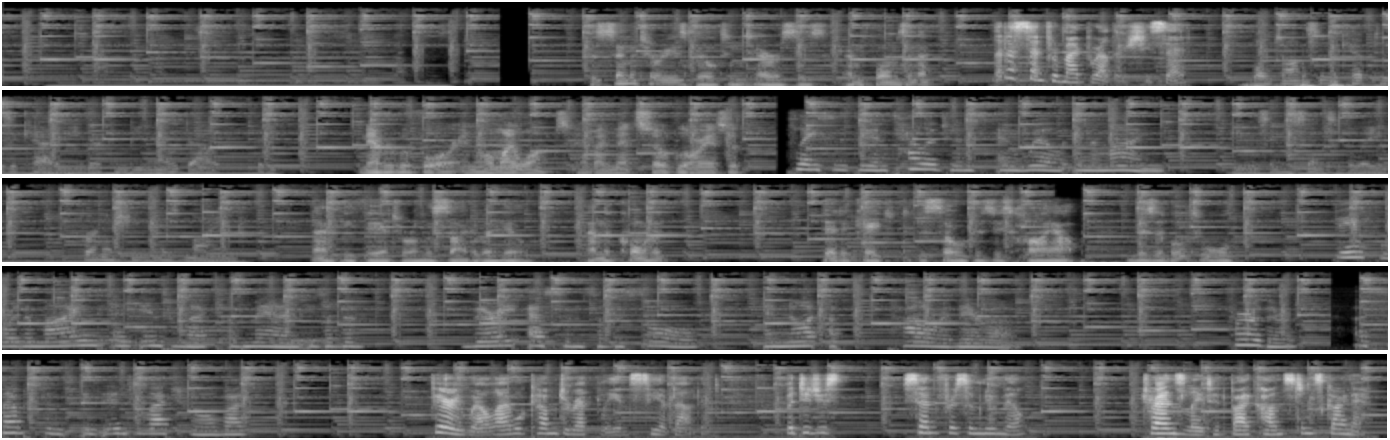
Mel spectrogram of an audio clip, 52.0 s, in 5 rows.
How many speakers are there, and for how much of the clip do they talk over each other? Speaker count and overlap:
6, no overlap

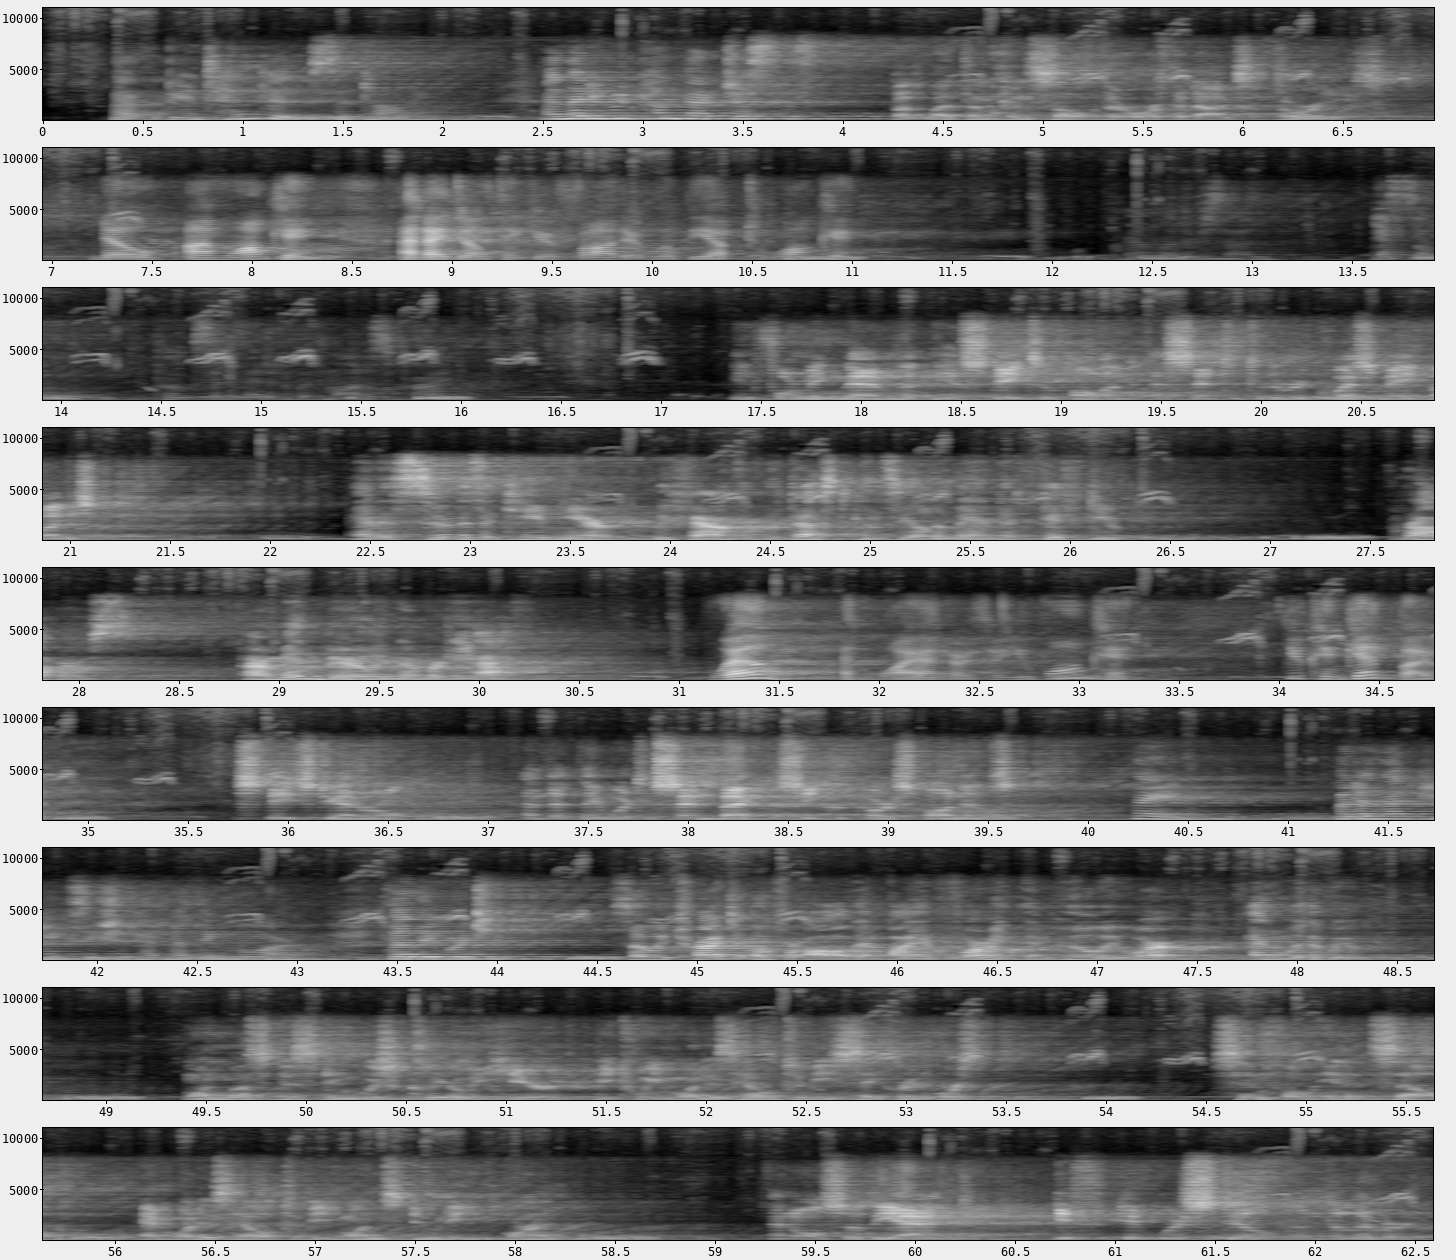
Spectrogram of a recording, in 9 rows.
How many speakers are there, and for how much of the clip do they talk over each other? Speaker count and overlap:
6, no overlap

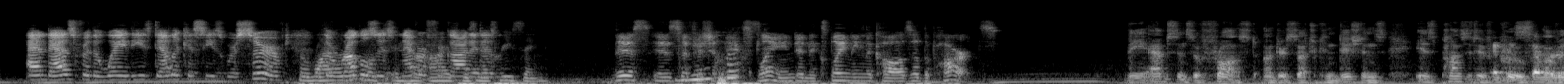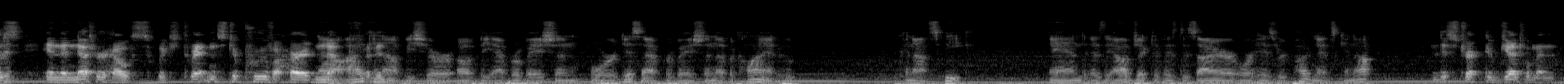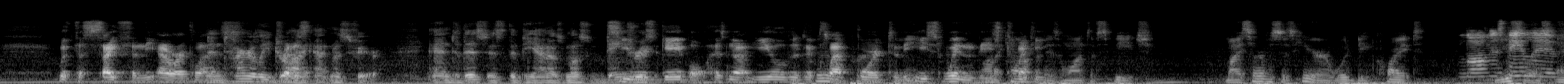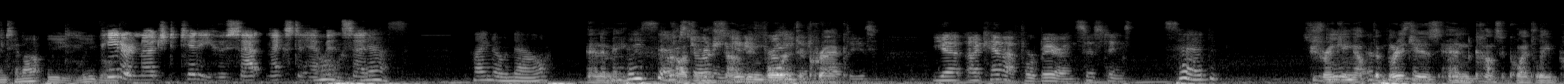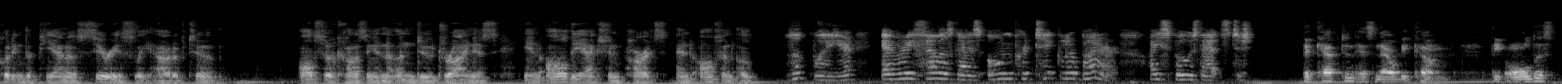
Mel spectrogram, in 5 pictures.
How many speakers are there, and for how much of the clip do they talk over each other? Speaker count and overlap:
6, about 22%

